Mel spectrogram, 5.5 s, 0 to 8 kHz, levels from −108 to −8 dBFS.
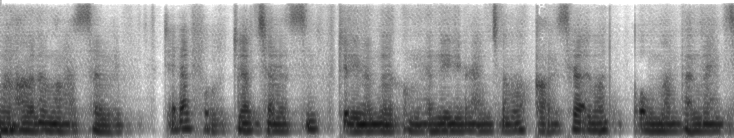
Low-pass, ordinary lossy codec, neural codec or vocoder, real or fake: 7.2 kHz; AAC, 48 kbps; codec, 16 kHz, 0.5 kbps, FreqCodec, smaller model; fake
